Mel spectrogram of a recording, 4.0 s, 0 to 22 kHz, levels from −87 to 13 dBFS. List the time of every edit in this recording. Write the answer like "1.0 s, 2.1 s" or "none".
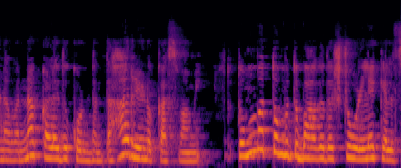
2.3 s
